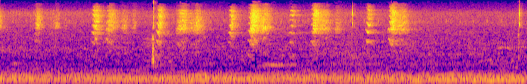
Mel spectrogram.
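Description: Short high-pitched animal chirps and squeaks in quick clusters, thickest from about one to five seconds in, over a steady low rumble.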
